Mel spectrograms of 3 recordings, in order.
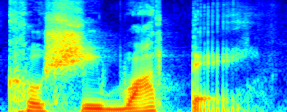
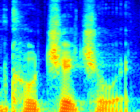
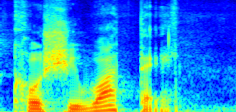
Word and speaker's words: Cochituate: And the Salvadorans taught me to say Cochituate, which is a lot easier to say than Cochituit. And the reason is because that really is probably the proper pronunciation of that word from the Native Americans when they said this is Cochituate.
